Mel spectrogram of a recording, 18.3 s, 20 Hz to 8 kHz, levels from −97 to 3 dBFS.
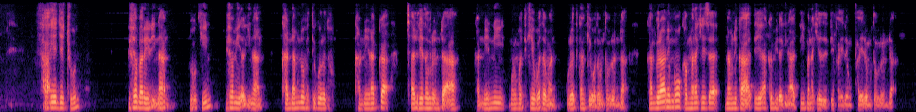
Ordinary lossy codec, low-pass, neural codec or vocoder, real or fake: MP3, 64 kbps; 7.2 kHz; vocoder, 22.05 kHz, 80 mel bands, HiFi-GAN; fake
